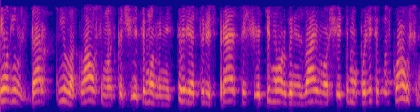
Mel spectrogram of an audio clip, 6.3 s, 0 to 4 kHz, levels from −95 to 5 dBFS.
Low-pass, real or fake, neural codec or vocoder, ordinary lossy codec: 3.6 kHz; fake; codec, 16 kHz, 4 kbps, FreqCodec, larger model; MP3, 32 kbps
